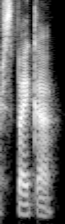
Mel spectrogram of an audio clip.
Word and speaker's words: Spica: Here is Venus, like precisely on the star Spica. So Spica or Spica, depending on how you pronounce it, is this a star, a really key star in the constellation of Virgo.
